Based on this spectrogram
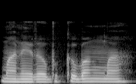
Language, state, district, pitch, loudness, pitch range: Kokborok, Tripura, West Tripura, 130 Hz, -16 LUFS, 125-135 Hz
